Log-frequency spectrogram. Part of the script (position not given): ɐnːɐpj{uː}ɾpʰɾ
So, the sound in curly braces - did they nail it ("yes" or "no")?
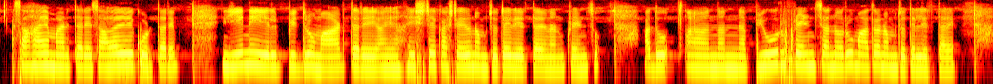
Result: yes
